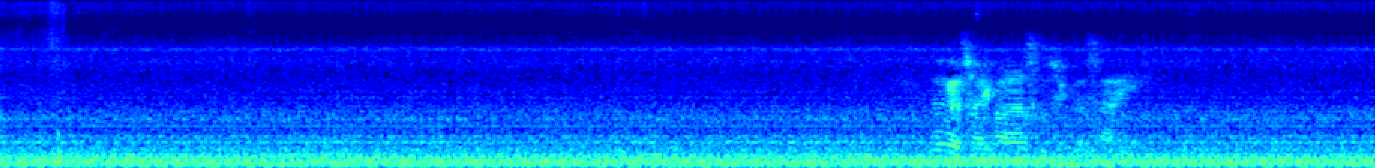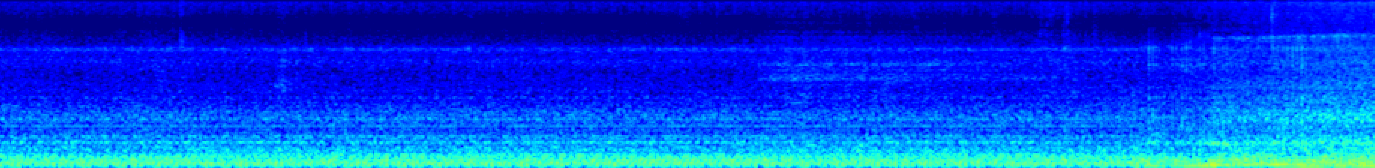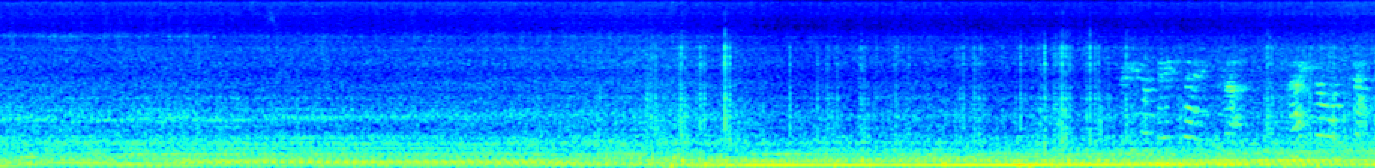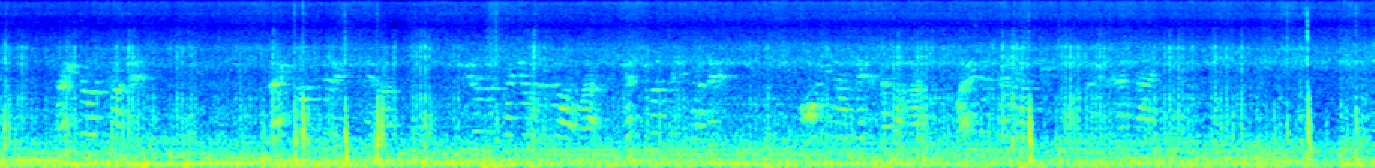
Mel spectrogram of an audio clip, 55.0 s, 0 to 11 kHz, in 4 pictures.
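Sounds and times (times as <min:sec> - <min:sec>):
diesel railcar engine: 0:00.0 - 0:55.0.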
